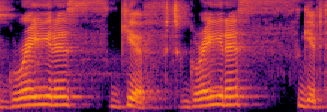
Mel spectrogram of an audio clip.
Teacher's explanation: Ele alonga o S um pouquinho e já entra no gift.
